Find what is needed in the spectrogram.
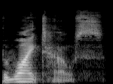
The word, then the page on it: white house: British English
